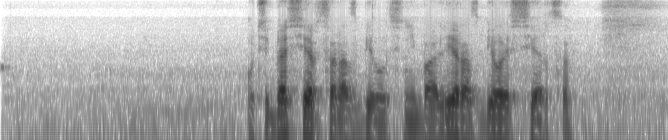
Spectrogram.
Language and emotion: Russian, neutral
